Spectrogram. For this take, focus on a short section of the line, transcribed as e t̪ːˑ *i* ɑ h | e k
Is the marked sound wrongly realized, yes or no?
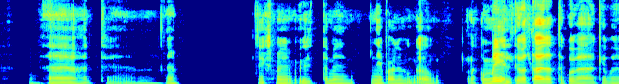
yes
